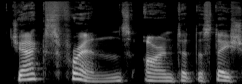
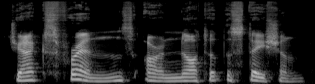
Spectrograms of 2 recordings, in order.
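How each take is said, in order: First: The verb and not are joined into a contraction. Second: Every word is said fully and separately.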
